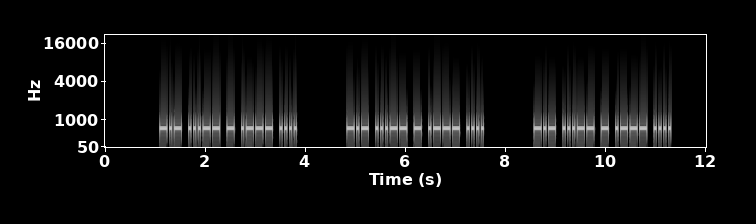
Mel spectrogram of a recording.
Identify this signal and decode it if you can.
Morse code, heard as a keyed tone, about 25 wpm, 700 Hz. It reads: K3TJH K3TJH K3TJH
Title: USA Call Signs - 5 Characters - Repeated 3x - 25wpm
